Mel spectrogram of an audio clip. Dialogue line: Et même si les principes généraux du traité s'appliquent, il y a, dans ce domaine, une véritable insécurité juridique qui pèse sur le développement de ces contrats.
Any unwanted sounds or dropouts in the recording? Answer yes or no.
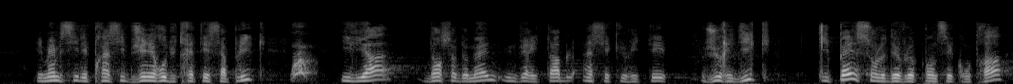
yes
